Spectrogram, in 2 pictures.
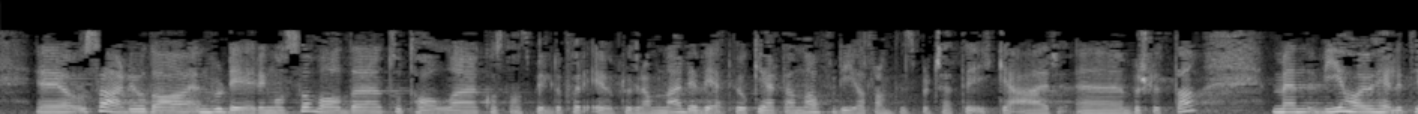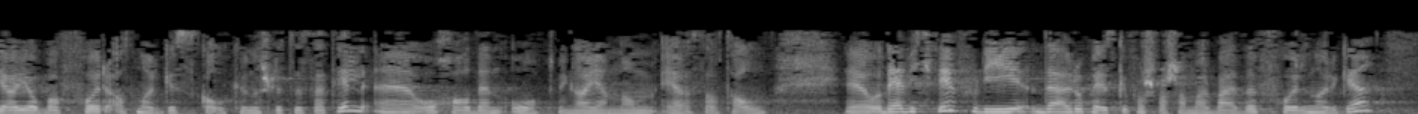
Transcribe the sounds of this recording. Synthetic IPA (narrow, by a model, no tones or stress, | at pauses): ɔ̰sɔæɖɛjʊd̪ɑɛ̰nʋʉɖeːɾɪŋɔsːɔʋɑːd̪ɛt̪ʰʊt̪ʰɑːləkʰɔst̪nɑ̰d̪sbɪld̪əfɔɾʔḛːʉːpʰɾʊɡɾɑmːənəæɖɛʋeːt̪ʋɪjʊɪkːəheːlt̪ɛnːɔfɔɖiːɑt̪lɑnt̪ɪsbʉd̪ʂɛt̪ːəʔɪ̰kːə̰ʔæɾbəʂɭʉt̪ːɑmɛnʋɪɦɑɾjʊɦeːlət̪ʰiːɑjɔbːɑfɔɾɑ̰t̪nɔɾɡəskɑ̰lkʰʉnːəʂɭʉt̪ːəsæɪt̪ʰɪlɔ̰hɑːd̪ɛnoːpnɪŋɑjɛnːɔmḛːɛ̰sɑ̰ːʋt̪ʰɑ̰ːlnɔ̰d̪ɛæɾʋɪkt̪ɪfɔɖiːd̪ɛɑʉɾʊpʰeːɪskəfɔʂʋɑːʂɑmɑɾbæɪd̪əfɔɾnɔɾɡə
